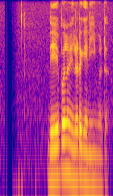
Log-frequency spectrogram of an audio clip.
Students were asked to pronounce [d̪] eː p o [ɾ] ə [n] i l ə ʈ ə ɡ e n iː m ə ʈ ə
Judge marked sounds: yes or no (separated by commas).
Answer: yes, no, no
